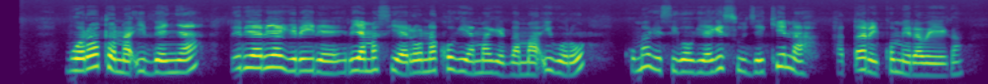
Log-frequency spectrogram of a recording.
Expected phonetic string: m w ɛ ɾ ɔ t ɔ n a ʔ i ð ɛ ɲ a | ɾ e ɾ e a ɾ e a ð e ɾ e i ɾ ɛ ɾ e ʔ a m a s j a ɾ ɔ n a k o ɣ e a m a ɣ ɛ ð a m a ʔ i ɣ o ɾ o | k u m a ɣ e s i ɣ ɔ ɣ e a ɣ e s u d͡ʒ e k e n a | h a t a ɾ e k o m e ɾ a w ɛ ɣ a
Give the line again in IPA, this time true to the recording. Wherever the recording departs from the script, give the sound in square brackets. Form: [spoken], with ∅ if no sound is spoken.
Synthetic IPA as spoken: m w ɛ ɾ ɔ t ɔ n a ʔ i ð ɛ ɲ a | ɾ e ɾ e a ɾ e a [ɣ] e ɾ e i ɾ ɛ ɾ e [∅] a m a s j a ɾ ɔ n a k o ɣ e a m a ɣ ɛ ð a m a ʔ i ɣ o ɾ o | k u m a ɣ e s i ɣ ɔ ɣ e a ɣ e s u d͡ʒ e k e n a | h a t a ɾ e k o m e ɾ a w ɛ ɣ a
